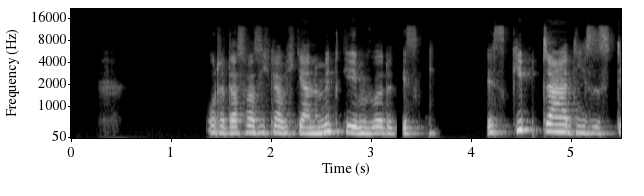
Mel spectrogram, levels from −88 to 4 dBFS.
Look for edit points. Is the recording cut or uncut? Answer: cut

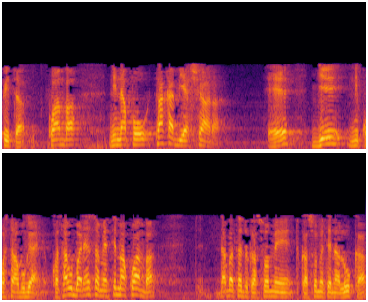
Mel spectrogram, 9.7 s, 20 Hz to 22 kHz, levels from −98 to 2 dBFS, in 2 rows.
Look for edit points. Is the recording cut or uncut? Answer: uncut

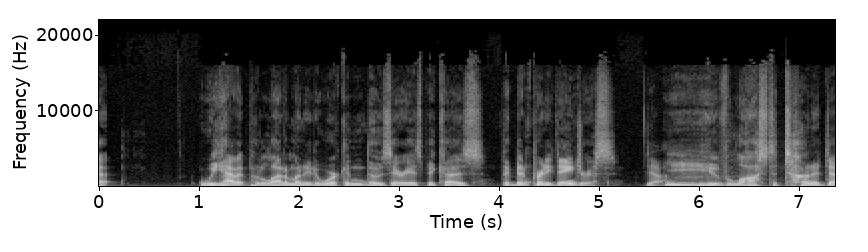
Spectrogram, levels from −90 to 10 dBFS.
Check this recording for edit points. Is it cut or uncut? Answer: uncut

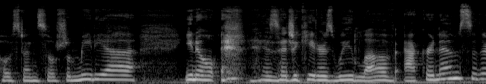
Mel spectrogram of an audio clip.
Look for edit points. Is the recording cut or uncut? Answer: uncut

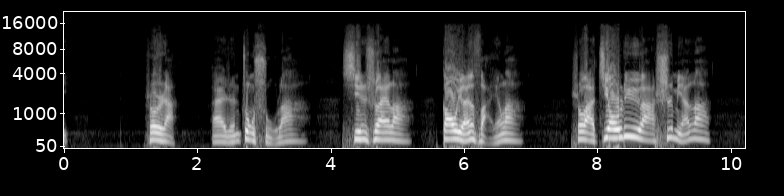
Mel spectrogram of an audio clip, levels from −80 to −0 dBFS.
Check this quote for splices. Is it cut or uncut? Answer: uncut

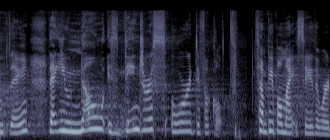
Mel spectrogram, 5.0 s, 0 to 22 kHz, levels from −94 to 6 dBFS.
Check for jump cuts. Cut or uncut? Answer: cut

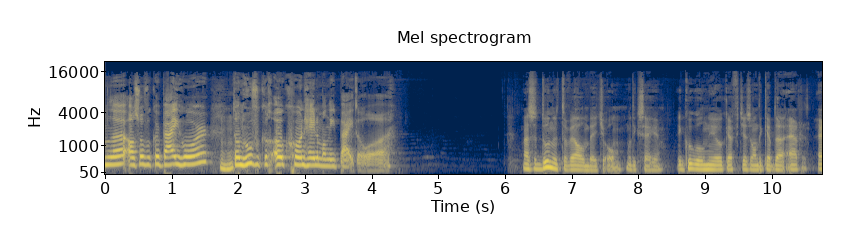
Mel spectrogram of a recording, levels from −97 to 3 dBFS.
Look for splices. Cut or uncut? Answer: uncut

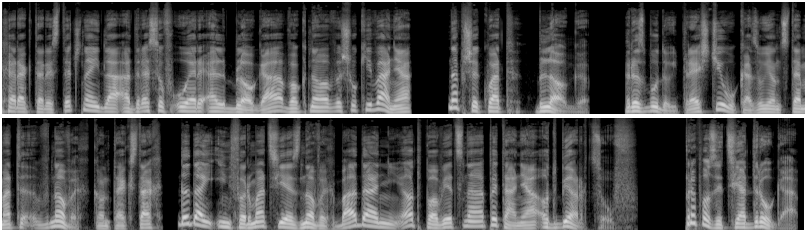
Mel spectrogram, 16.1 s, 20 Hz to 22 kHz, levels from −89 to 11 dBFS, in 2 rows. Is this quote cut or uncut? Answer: uncut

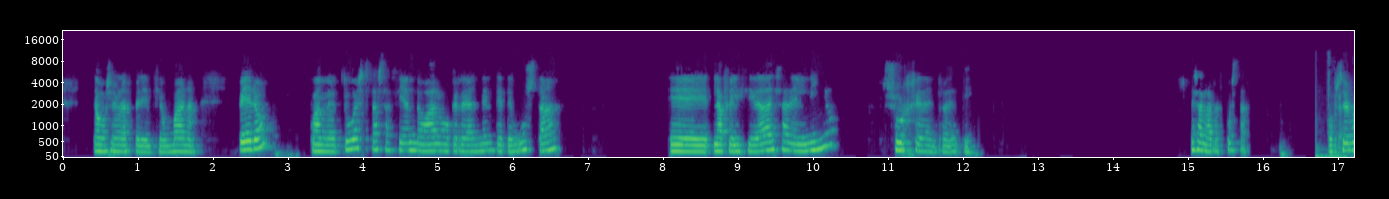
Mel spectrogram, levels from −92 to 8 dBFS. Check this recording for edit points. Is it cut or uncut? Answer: uncut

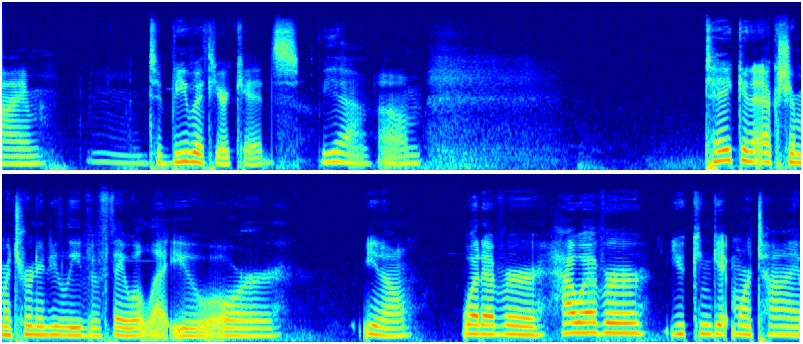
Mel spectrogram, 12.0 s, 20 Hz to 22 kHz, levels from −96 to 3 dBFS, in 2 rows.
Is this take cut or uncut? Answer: uncut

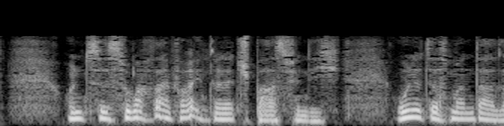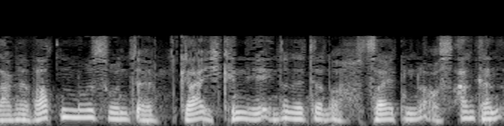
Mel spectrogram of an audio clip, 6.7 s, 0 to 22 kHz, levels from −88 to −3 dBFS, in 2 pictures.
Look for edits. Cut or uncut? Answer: uncut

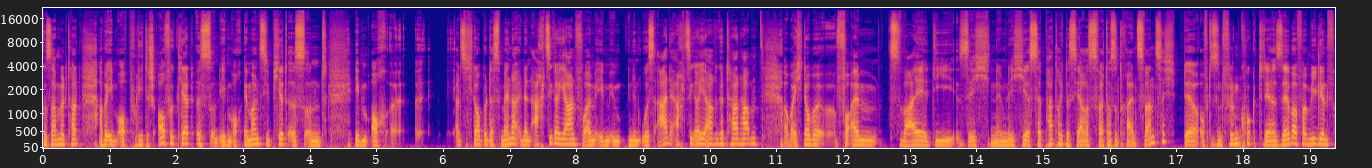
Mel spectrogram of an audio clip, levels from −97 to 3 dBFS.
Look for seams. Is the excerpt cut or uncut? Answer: cut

